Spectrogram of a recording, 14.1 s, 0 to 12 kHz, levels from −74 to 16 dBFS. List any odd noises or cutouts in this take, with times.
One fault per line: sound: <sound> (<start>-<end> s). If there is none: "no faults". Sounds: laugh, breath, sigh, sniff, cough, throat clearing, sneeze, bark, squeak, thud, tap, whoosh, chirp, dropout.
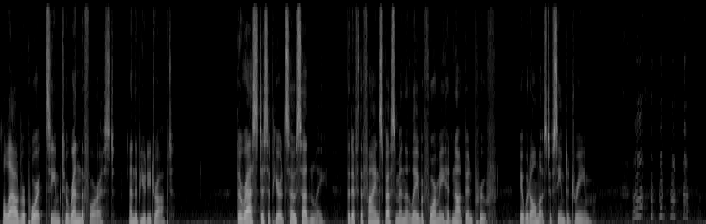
sound: laugh (12.4-13.9 s)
